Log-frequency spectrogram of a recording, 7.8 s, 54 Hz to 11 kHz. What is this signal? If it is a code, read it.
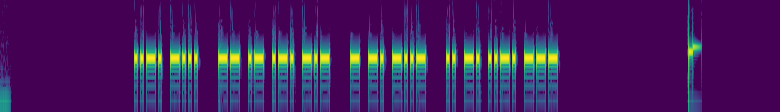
Morse code, heard as a keyed tone, about 41 wpm, 700 Hz. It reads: FB MARK TNX INFO
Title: K1USN SST QSO Practice 40wpm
